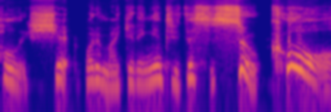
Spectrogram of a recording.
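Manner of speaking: thrilled, excited, swooping, awestruck outburst. Retelling own reaction to the herald's call: imitating own past excitement. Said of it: "I went all over goosebumps".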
